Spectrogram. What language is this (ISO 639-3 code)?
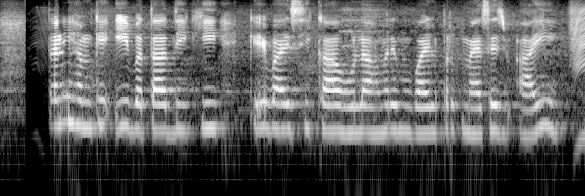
bho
